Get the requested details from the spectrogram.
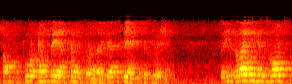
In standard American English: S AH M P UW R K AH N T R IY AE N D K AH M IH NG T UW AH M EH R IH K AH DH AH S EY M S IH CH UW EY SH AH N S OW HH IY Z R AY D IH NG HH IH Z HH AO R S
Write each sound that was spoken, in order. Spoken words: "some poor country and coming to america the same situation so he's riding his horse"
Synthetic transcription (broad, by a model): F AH M P UW R K AH N T R IY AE N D K AH M IH NG T UW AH M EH R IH K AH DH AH S EY M S IH CH UW EY SH AH N S OW HH IY Z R AY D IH NG HH IH Z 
